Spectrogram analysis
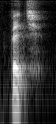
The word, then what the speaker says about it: päť: Il y a aussi A avec un tréma qui est théoriquement prononcé A, donc un E plus ouvert, mais quasiment tout le monde le prononce exactement comme le E.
